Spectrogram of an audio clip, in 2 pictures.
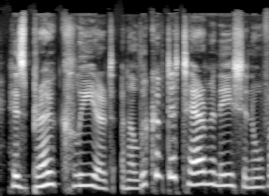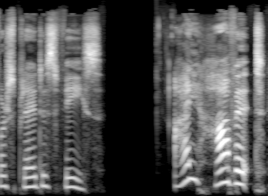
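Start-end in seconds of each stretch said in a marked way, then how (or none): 4.4-5.3 sudden burst of excitement, higher and louder; excited exclamation. A narrator's reading. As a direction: blurt it out with excitement. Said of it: "he exclaimed excitedly".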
